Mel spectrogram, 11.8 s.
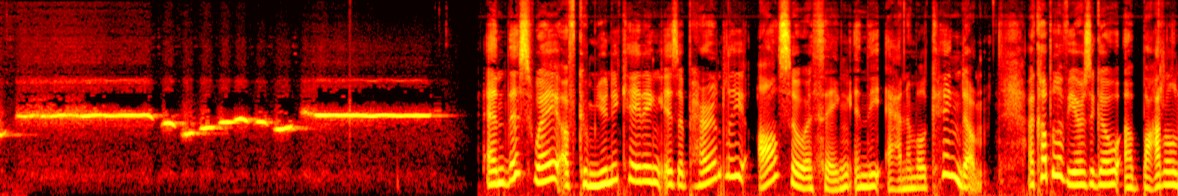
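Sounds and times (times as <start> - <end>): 
mother's special calling whistle: 0.0 - 4.6
speech: 4.9 - 11.7.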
